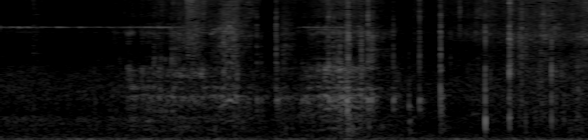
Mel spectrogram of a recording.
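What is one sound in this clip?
Plastic tyres scrape and click on rough rock.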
